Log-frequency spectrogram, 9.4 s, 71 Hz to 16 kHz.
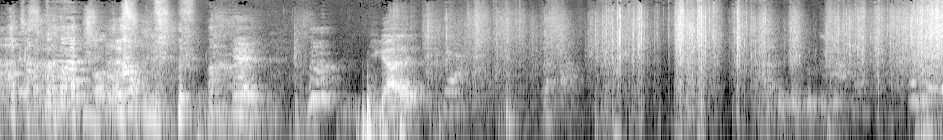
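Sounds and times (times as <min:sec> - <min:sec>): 
laughter: 0:00.0 - 0:02.7
speech: 0:00.1 - 0:02.8
paper crinkling and rustling as it is folded for origami: 0:04.2 - 0:09.4.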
